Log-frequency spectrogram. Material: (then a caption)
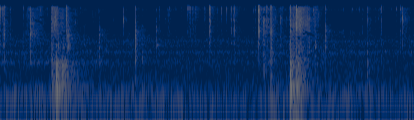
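Soap. A metal blade shaves a solid green bar of soap that has a white core and a sequin coating. Crisp, bright scraping and crinkling strokes repeat quickly, with two heavier, longer shaves standing out, and little low end.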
